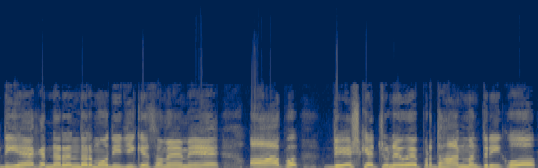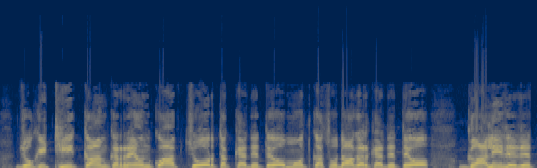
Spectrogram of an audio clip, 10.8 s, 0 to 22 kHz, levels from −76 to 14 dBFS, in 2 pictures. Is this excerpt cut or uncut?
uncut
